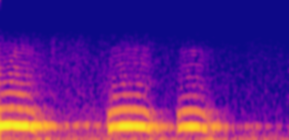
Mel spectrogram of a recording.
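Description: Three clear owl hoots in a steady rhythm, the first drawn out and the next two shorter, fairly loud against a quiet background.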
